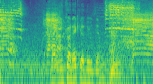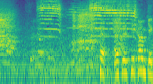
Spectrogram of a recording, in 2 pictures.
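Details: Goat giving birth to two kids inside a sugar shack in Quebec, Canada: bursts of high, shaky, wavering bleats come and go between stretches of French conversation from people standing close by.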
